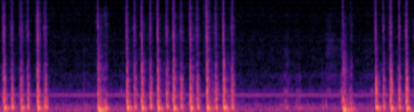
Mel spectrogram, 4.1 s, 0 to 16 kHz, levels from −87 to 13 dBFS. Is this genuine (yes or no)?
no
